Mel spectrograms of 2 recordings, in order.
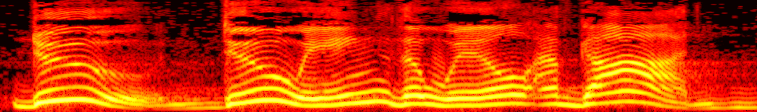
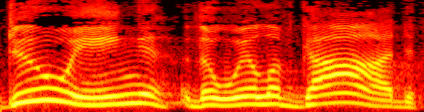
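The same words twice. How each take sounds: First: "Doing the will of God" drawn out slowly, each word leaned on; slow emphatic preaching. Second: Said in the usual way. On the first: Acted. Preacher drives home main point.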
